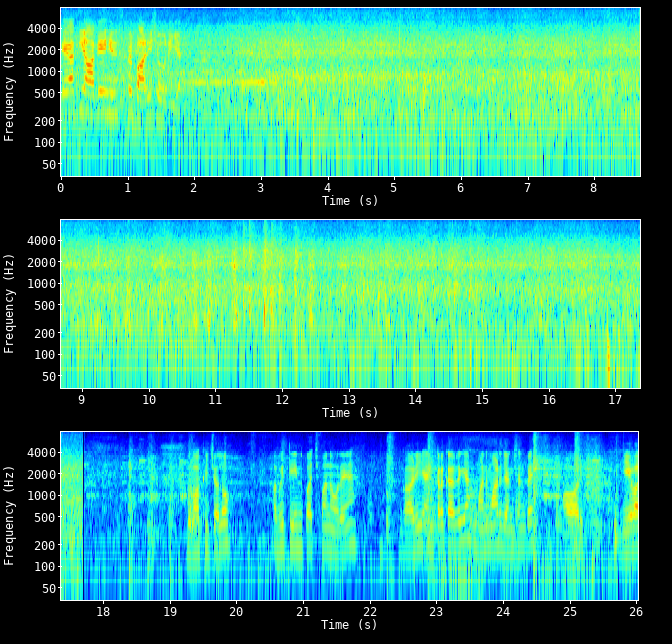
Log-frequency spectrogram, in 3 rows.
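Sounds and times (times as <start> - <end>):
train rumble inside coach: 0.0 - 19.6, 20.4 - 26.0
wheels clicking over rail joints: 3.2 - 15.2.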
